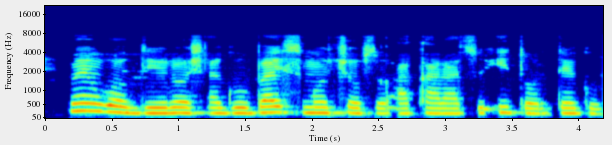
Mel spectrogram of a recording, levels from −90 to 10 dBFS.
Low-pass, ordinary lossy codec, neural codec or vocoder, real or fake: none; none; none; real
